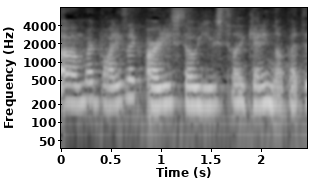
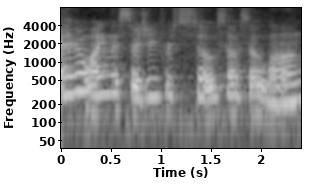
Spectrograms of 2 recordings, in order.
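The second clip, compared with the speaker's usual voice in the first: on the verge of crying, choked up; 4 semitones higher than usual. Thanking the people she's addressing, choking up, near tears. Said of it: "I'm gonna start crying".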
